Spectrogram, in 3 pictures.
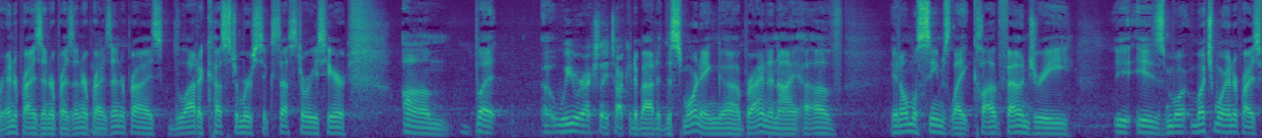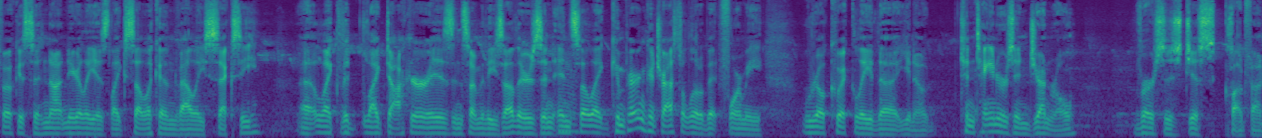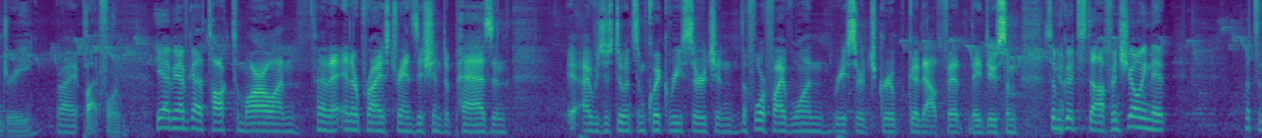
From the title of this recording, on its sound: Live from Cloud Foundry Summit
